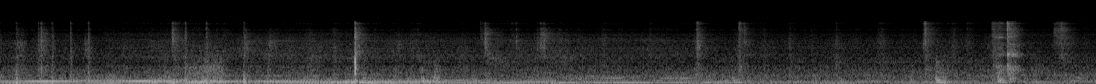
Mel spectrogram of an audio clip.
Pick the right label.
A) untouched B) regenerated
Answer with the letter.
B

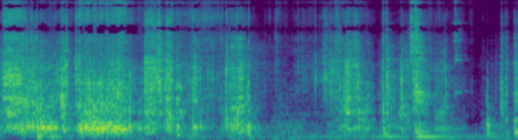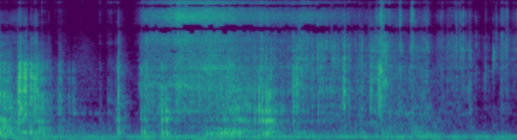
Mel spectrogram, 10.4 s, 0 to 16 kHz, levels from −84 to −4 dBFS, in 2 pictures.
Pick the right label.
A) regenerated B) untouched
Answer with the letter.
B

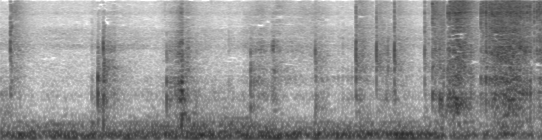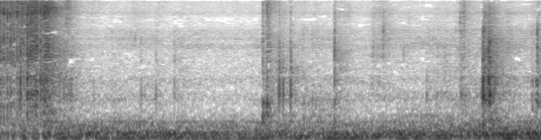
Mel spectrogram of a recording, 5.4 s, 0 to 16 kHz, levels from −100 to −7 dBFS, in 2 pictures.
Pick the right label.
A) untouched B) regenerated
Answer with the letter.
B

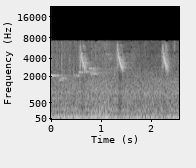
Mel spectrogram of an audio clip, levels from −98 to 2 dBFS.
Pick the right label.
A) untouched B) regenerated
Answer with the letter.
A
